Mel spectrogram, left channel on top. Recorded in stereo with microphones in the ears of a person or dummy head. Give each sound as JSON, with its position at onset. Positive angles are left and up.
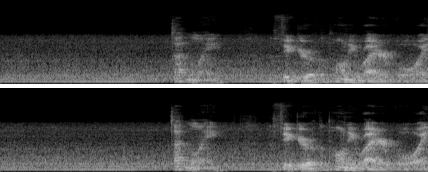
{"t": 1.7, "sound": "a man speaking", "side_deg": -45, "distance_m": 1.0}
